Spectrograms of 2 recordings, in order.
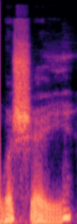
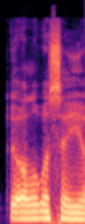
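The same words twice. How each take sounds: First: Oluwaseyi ending in "shay"; sh pronunciation. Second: Oluwaseyi ending in "say"; s pronunciation. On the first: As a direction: pronounce Oluwaseyi with sh before the last vowel. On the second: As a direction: pronounce Oluwaseyi with a clean s before the last vowel. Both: Shown as a demonstration. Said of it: "Is it Oluwaseyi or Oluwaseyi?".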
